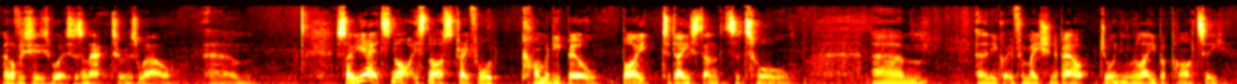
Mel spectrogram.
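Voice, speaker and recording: A middle-aged British man with a creaky voice at medium pitch, explaining things conversationally as a podcast co-host. He is reflective and hesitant, feeling his way through each thought. There is faint noise behind him. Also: animated, normal speed, dark tone. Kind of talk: conversational analysis of comedy history.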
